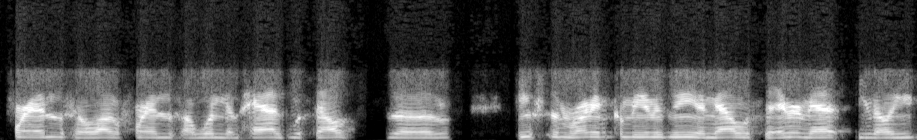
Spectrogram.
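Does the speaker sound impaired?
Yes: cleft lip and palate; congenital, extreme leg deformities, many leg operations, full-time wheelchair at 13, bilateral above-knee amputation at 14; uses leg prostheses, running prostheses from Challenge Athlete Foundation grant, runner and triathlete; speech impediment, harder for new people to understand at first.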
